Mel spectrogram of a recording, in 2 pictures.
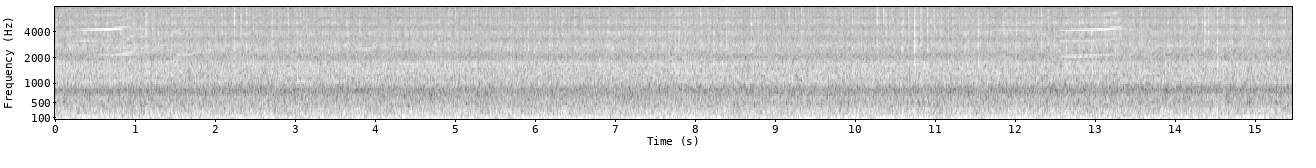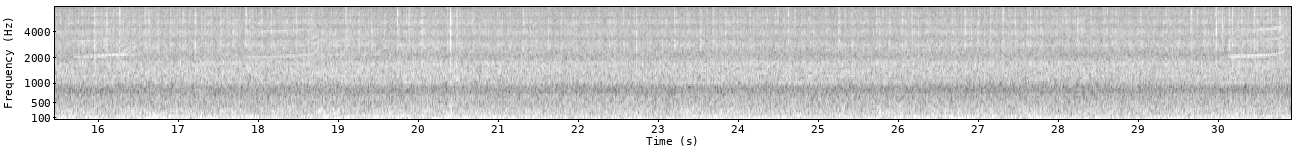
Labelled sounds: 12.5	13.4	killer whale, southern resident, 2.0 to 6.7 kHz
29.8	30.9	killer whale, southern resident, 2.0 to 8.0 kHz

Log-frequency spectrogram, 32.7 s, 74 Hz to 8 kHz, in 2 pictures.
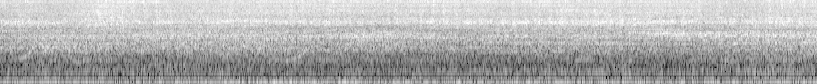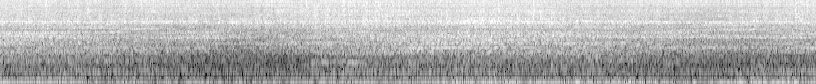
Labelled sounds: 13.1	13.4	vessel noise, 1.1 to 1.3 kHz
18.9	19.2	vessel noise, 1.5 to 1.6 kHz

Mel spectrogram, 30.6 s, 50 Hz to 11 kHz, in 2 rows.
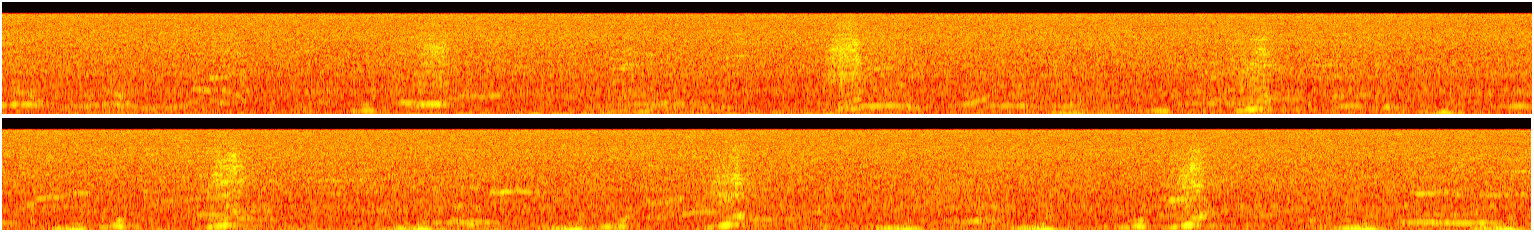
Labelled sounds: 2.1	2.4	humpback whale, 1.1 to 1.3 kHz
15.6	15.9	humpback whale, 0.90 to 1.1 kHz
20.2	20.6	humpback whale, 1.1 to 1.3 kHz
21.7	22.7	humpback whale, 0.80 to 1.2 kHz
26.9	27.2	humpback whale, 0.86 to 1.0 kHz
29.4	30.3	humpback whale, 1.0 to 1.2 kHz

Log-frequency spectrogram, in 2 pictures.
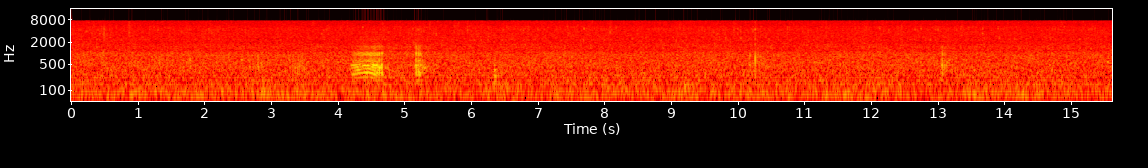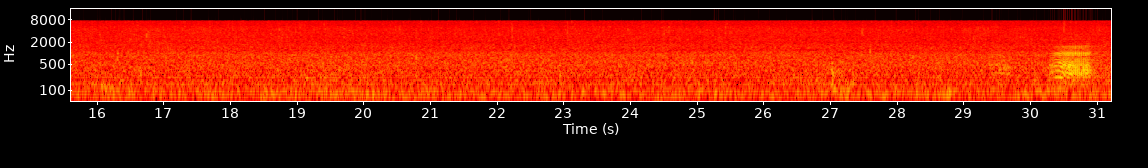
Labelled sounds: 4.3	4.5	croaking sound likely from a nearby submerged object, 0.88 to 1.1 kHz
30.3	30.6	croaking sound likely from a nearby submerged object, 0.88 to 1.1 kHz

